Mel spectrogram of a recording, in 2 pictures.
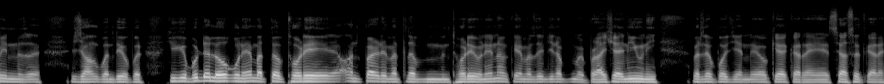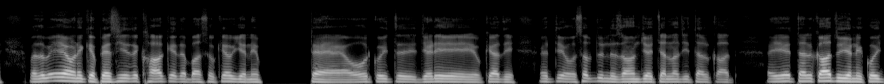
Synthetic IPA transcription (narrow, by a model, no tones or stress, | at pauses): iːn | d͡ʒãːŋɡbənd̪eːʊp̬ːəɾ | kjõːkebʊɖeːloːkɦʊnẽːmət̪ləbt̪ʰoːɽeːə̃nt̪̚pəːemət̪ləbt̪ʰoːɽeːɦoːneːnakemət̪ləbd͡ʒɪnãːpəɽaːɪʃaeːnĩːɦʊɳiː | mət̪ləb̚poːd͡ʒaːneokjaːkəɾẽsɪjaːsət̪̚kəɾẽː | mət̪ləbeːɦoːnẽːkepɛːs̬eːet̪ekʰaːkeːt̪aːbəsokjaːɦʊjaːneː | t̪eːoːɾkoːiːt̪d͡ʒeːɽeːokjaːd̪eː | ɪt̪ːeoːsəb̚t̪õːnɪzaːmd͡ʒeet͡ʃəlnãːd̪iːt̪əlkaːt̪ | eːt̪əlkaːt̪̬ɦʊjaːnẽːkoːiː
